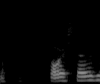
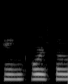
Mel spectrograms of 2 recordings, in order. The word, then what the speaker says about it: Cane Corso: Please call them Cane Corsos. It's not Cane Corso, it's Cane Corso because it's Italian, and just because it's spelled Cane, remember Corso also is Italian, so get it right.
